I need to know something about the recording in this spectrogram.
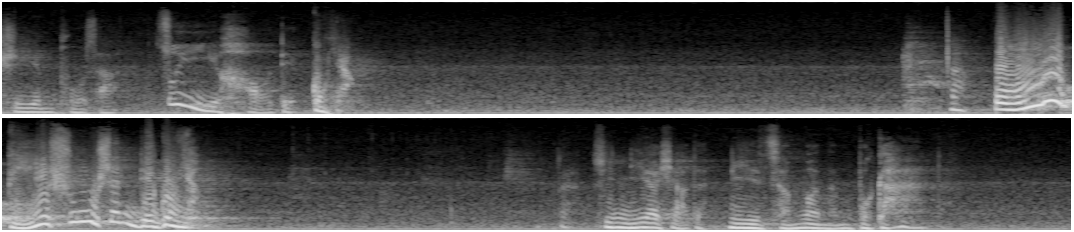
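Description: An elderly man speaks calmly and with animation into a close microphone, with long pauses.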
